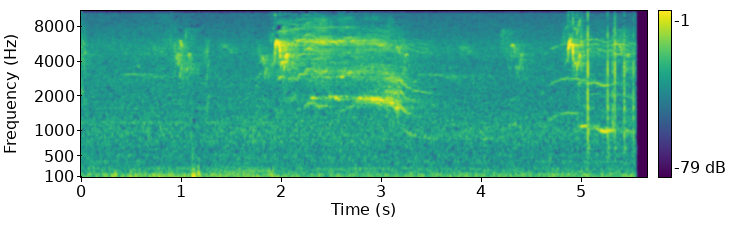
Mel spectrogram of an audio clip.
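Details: A little male sparrow in a tree, recorded on 28 April 2017, sings a few thin chirps and short twittering phrases, fairly faint, over a steady low rumble like distant traffic.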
